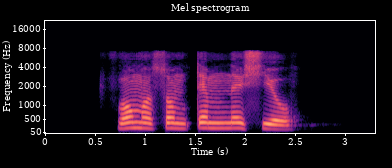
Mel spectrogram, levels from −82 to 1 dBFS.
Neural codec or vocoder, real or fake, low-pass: codec, 24 kHz, 0.5 kbps, DualCodec; fake; 7.2 kHz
